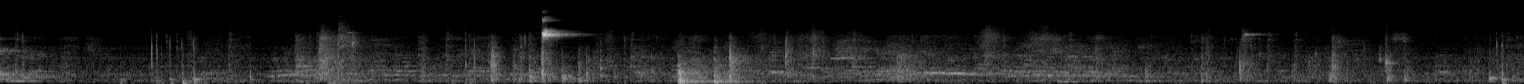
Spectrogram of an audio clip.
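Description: Faint, indistinct murmured voices in a quiet room, with scattered small knocks; a short, sharp high squeak about five and a half seconds in is the loudest sound, followed by a thump just under a second later.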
